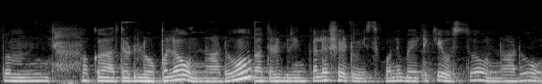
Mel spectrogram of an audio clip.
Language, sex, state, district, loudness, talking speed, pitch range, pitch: Telugu, female, Andhra Pradesh, Guntur, -17 LUFS, 100 wpm, 150-175 Hz, 160 Hz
